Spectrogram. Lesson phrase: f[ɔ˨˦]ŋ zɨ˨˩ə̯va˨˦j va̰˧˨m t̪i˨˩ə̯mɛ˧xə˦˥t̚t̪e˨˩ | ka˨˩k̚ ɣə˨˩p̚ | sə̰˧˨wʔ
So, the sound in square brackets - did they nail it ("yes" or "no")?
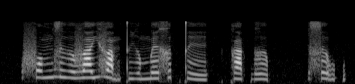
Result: yes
